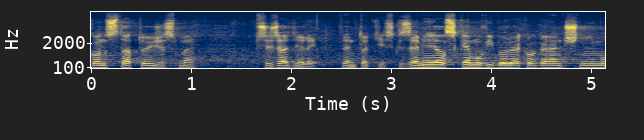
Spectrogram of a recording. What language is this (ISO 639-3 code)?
ces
